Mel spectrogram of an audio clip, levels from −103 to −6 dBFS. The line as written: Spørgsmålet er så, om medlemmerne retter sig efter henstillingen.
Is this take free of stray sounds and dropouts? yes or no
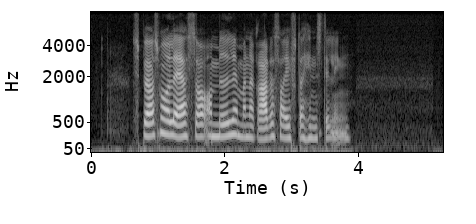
yes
